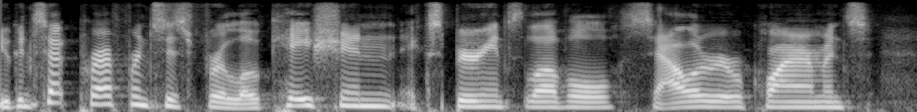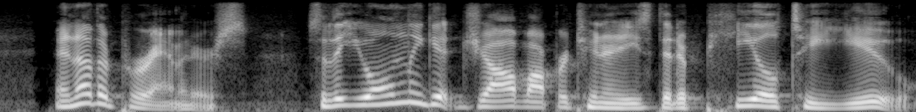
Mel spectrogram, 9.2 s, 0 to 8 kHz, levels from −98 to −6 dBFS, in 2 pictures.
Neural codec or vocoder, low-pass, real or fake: codec, 16 kHz, 8 kbps, FunCodec, trained on LibriTTS, 25 frames a second; 7.2 kHz; fake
